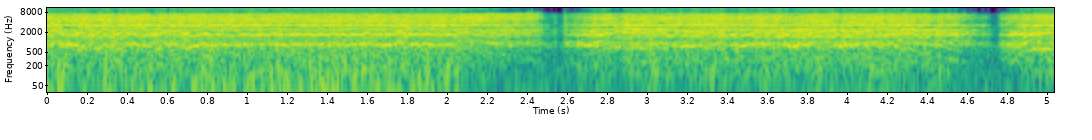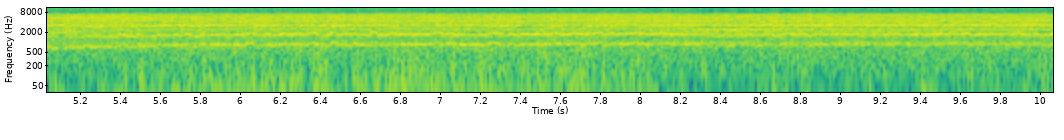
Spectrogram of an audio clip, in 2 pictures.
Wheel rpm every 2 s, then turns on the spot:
190, 140, 140, 220, 230.
none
